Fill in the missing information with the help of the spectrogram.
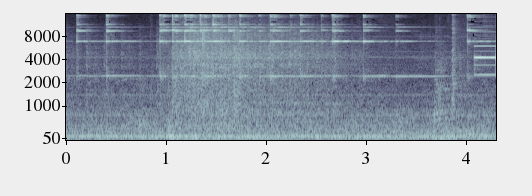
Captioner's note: bell ringing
